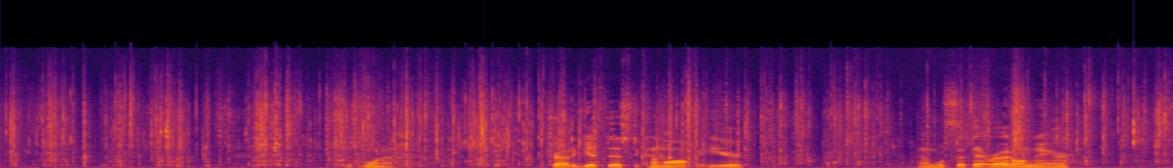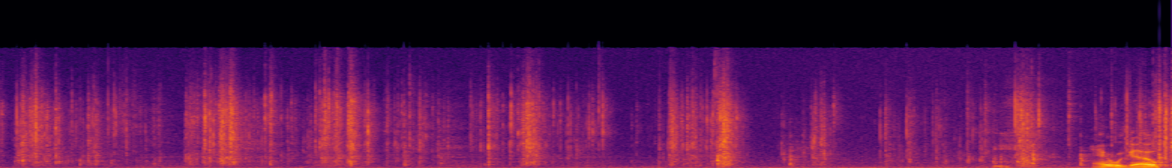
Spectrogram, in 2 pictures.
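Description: Parchment paper crinkles and rustles as it is handled.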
